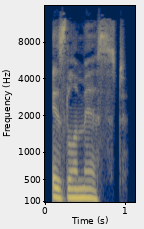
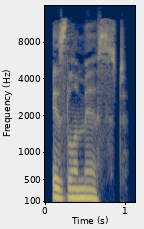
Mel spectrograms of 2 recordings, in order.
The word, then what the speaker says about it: Islamist: Islamist Stress is and keep la mist soft. Is la mist.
